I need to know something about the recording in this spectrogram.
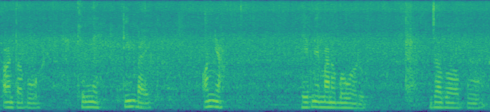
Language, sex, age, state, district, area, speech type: Nepali, male, 18-30, West Bengal, Darjeeling, rural, spontaneous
